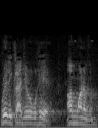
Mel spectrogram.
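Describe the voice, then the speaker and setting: A man delivering a sermon with a fairly high voice. He talks conversationally, tosses out rhetorical questions and dry asides. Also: brisk, vocal fry, lo-fi sound. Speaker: pastor.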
